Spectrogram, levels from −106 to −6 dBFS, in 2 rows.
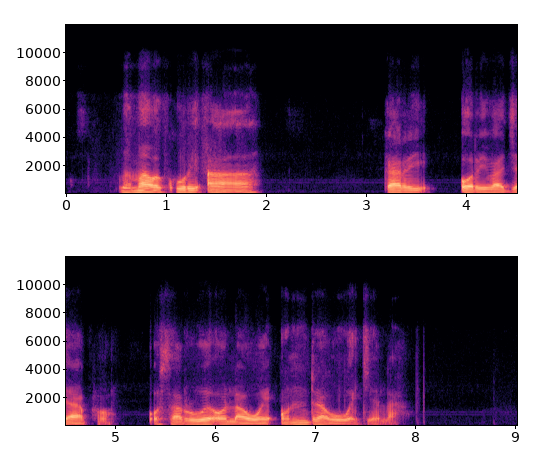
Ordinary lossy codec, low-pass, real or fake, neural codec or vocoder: Opus, 32 kbps; 7.2 kHz; real; none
